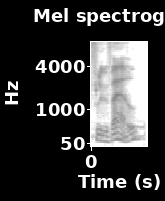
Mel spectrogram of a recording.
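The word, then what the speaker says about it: Fluval: adding fish i've got a fluvel that's how you say it filter and a bubble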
